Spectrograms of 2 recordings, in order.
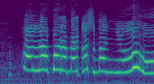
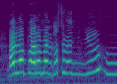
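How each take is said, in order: First: The final yuhu is drawn out long. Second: The final yuhu is said short.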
